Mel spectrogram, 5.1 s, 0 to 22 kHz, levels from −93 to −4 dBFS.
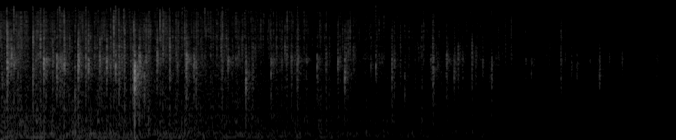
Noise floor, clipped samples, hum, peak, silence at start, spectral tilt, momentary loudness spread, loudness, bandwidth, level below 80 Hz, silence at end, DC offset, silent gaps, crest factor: -84 dBFS; under 0.1%; none; -28 dBFS; 0 s; 1.5 dB/octave; 16 LU; -57 LUFS; 17.5 kHz; under -90 dBFS; 0.1 s; under 0.1%; none; 34 dB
